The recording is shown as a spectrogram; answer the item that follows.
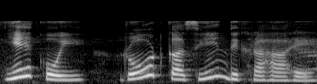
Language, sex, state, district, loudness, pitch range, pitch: Hindi, female, Madhya Pradesh, Bhopal, -16 LUFS, 205-280 Hz, 230 Hz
